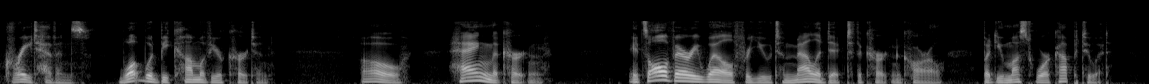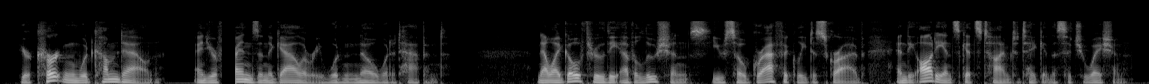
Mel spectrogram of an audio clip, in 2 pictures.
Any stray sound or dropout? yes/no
yes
